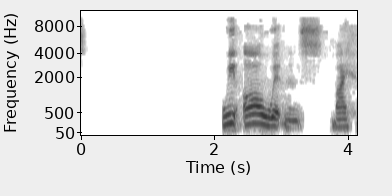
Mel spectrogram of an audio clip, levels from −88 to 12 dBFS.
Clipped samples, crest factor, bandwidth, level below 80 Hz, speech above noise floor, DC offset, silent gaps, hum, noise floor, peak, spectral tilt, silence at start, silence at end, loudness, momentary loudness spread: under 0.1%; 16 dB; 10.5 kHz; -70 dBFS; over 71 dB; under 0.1%; 0.10-2.11 s; none; under -90 dBFS; -6 dBFS; -4 dB/octave; 0 s; 0.05 s; -19 LUFS; 11 LU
